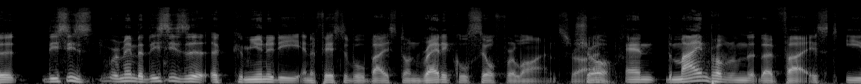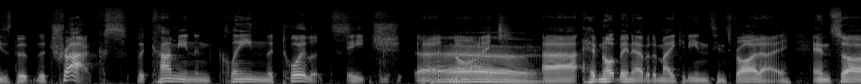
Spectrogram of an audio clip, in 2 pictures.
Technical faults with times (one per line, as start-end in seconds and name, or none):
none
